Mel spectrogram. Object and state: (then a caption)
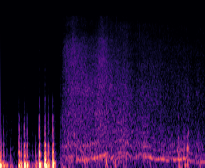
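Padded fabric laptop sleeve. Long nails and fingertips of both hands scratch and rub a blue quilted, padded fabric laptop sleeve lying flat in front of the microphone. About eight soft, low, muffled scratches come first, then a steady, close, airy rubbing hiss continues to the end.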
